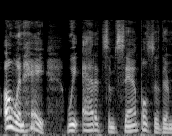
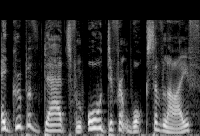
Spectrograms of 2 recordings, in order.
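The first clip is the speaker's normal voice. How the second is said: slight, badly done, put-on English accent. Introducing a dads' dance group and how they met, bad english accent. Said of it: "I'll do a little English accent".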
